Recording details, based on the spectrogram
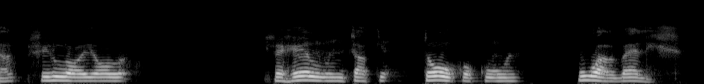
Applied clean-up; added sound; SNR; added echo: neural mask model DeepFilterNet 3.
